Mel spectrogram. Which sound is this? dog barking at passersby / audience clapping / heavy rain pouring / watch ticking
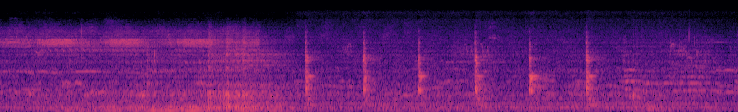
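watch ticking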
